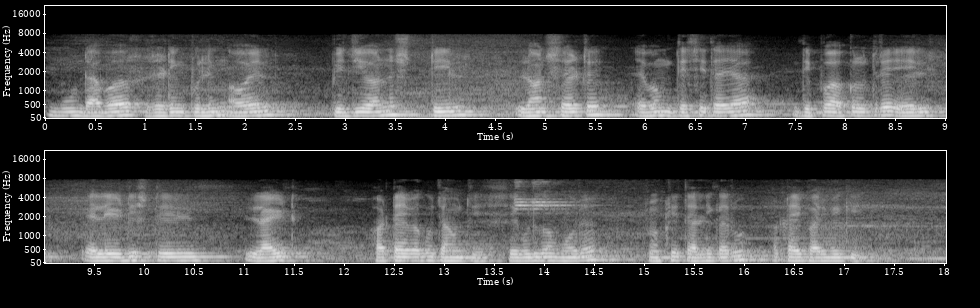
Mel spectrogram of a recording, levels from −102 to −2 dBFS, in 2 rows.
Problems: none marked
